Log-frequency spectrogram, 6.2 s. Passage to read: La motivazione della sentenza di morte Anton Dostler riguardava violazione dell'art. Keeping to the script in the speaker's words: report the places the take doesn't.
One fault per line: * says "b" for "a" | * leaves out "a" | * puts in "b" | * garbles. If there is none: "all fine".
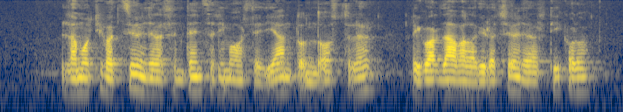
* puts in "di"
* puts in "la"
